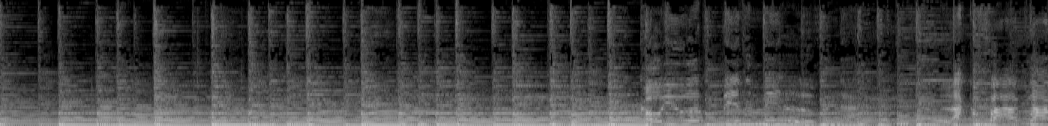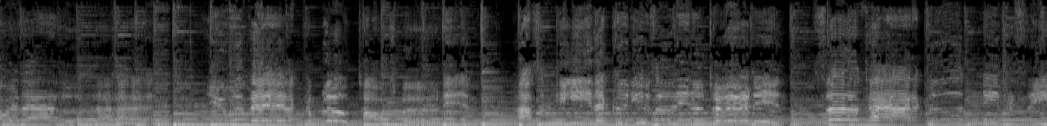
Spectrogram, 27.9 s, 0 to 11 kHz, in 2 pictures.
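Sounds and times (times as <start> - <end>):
acoustic guitar strumming: 0.0 - 27.9
man singing: 8.3 - 27.9.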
